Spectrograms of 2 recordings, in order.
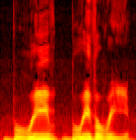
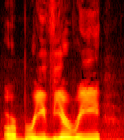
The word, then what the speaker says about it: breviary: Next is a word that can be pronounced 1, 2, 3, 4, like 5 different ways. Breviary, or breviary, or breviary, breviary. It's different ways. It's spelled B-R-E-V-I-A-R-Y, breviary. This, it's not bravery, that's a different word.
